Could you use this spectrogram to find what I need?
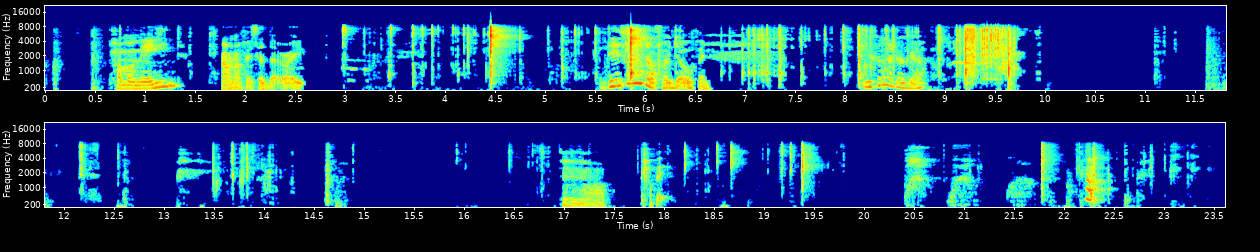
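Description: Plastic packaging crinkles and rustles in hands.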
